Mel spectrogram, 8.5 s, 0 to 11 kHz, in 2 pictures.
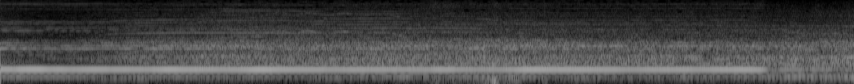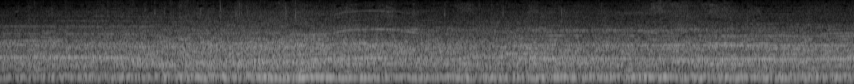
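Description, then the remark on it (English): A large arena crowd at a 90s night roars and cheers steadily throughout as a DJ hypes it up while Bucks players shoot around, a dense wash of voices, with a loud held tone, like a horn or synth note, sounding over it for the first few seconds. “So he's trying to hype up the crowd, and they're like, and I guess a lot of the Bucks players were shooting around while he was doing this.”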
